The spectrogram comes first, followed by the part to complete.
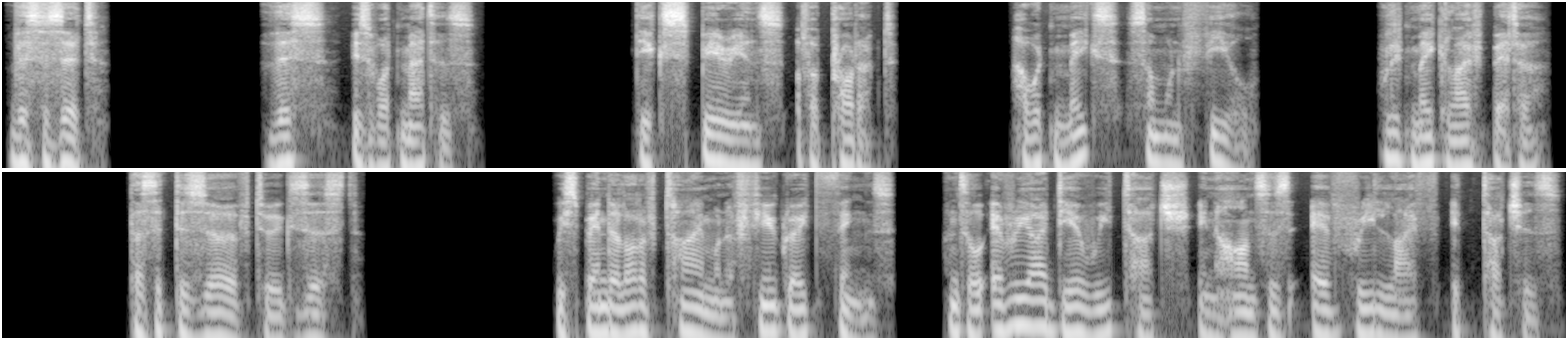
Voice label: English Intimate

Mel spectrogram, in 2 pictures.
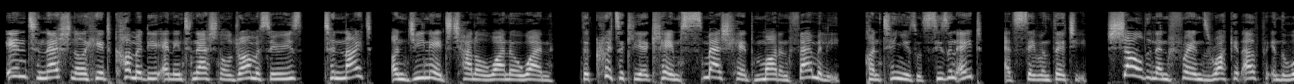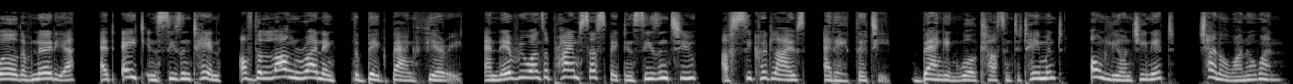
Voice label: English Promo

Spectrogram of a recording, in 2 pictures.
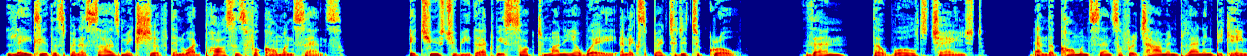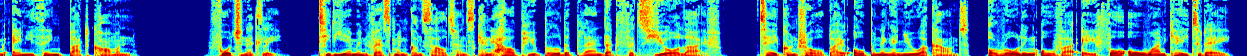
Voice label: English Corporate

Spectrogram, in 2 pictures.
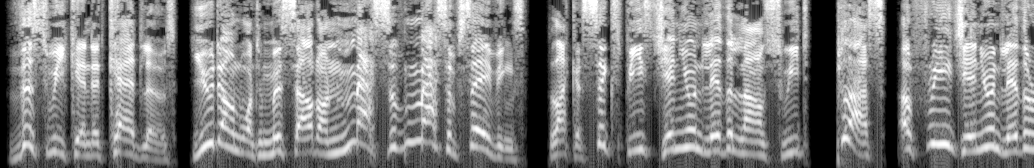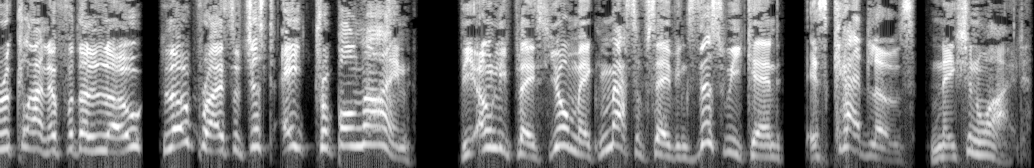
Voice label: English Hardsell

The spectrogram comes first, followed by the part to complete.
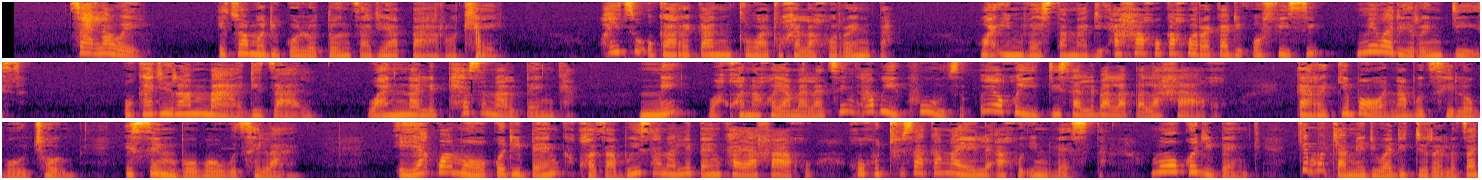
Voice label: Tswana Conversational

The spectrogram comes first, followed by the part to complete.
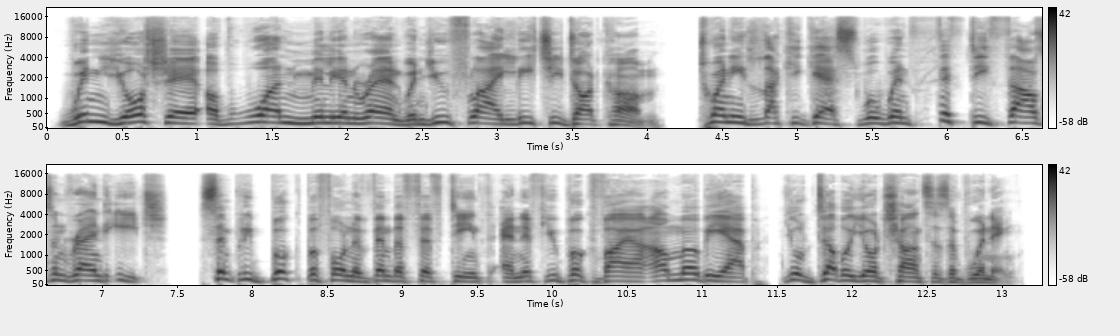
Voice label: English Hardsell

